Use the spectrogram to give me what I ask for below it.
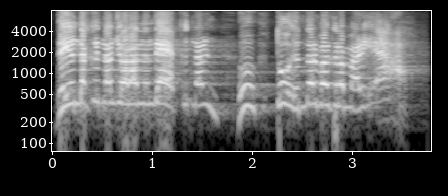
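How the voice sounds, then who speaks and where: A woman's voice: flat delivery, moderate pace, sharp tone, in a large hall, heavily acted. A male preacher voicing an angry woman who screams in protest at a prophecy. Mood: furious shouting. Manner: screaming and shrill. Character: furious middle-aged woman shouting in protest.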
